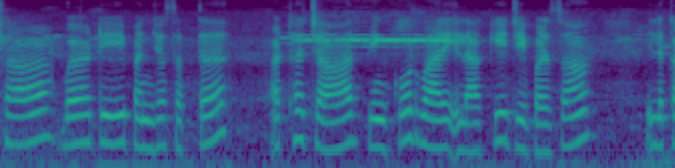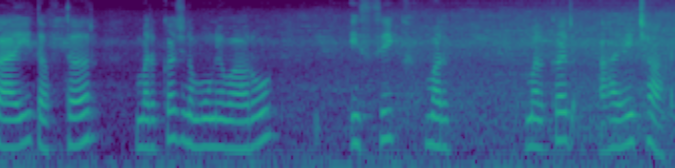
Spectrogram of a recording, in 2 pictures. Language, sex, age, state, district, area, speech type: Sindhi, female, 30-45, Rajasthan, Ajmer, urban, read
